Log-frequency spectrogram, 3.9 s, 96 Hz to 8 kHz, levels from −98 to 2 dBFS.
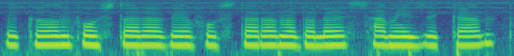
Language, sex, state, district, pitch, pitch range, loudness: Chakma, female, Tripura, Dhalai, 230 Hz, 225-235 Hz, -13 LUFS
